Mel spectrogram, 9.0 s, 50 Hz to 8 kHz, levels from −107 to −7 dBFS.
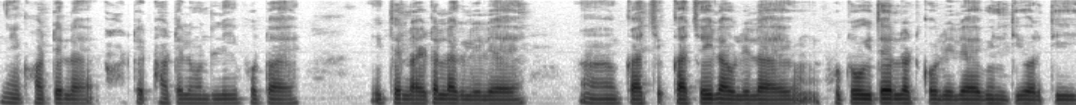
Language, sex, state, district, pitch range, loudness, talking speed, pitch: Marathi, male, Maharashtra, Nagpur, 110-115 Hz, -26 LUFS, 145 wpm, 115 Hz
